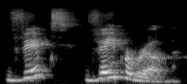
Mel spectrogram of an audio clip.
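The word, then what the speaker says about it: Vicks VapoRub: it to them but the correct form is to say vixx vaporub okay vixx vaporub anyway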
